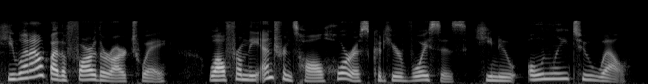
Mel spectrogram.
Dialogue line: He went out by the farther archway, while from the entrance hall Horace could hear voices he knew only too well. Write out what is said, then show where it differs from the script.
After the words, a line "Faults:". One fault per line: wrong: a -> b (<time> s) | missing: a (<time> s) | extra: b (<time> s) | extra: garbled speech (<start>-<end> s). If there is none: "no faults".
He went out by the farther archway, while from the entrance hall Horace could hear voices he knew only too well.
Faults:
no faults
